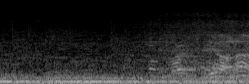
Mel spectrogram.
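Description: An engine running steadily with a low, even hum. Voices start near the end.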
